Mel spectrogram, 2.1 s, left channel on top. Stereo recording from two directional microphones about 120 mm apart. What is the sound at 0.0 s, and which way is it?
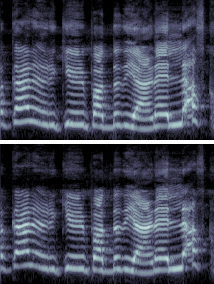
Speech, 40° left (ahead or behind).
